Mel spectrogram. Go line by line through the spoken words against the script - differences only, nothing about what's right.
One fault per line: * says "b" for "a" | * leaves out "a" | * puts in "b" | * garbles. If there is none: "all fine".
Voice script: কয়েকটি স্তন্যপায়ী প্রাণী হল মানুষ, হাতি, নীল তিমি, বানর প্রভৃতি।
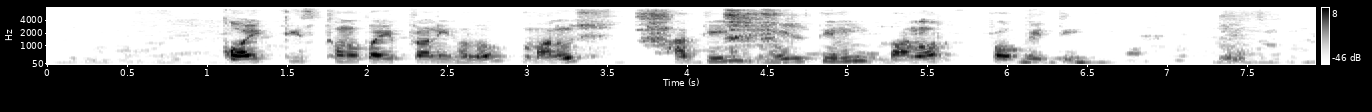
all fine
